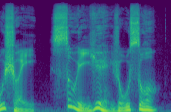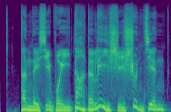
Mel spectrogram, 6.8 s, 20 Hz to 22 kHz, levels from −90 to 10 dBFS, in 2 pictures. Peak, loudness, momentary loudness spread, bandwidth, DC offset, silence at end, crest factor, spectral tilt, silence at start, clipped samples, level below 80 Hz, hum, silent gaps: 0 dBFS; -12 LUFS; 8 LU; 18.5 kHz; under 0.1%; 0.1 s; 12 dB; -4 dB/octave; 0 s; under 0.1%; -28 dBFS; none; 3.44-3.54 s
